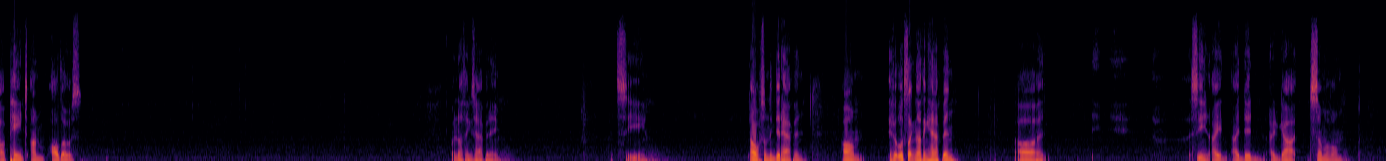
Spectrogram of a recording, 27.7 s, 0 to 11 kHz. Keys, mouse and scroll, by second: 0.0-2.0 drag, 2.0 middle click, 2.7-3.9 drag, 9.8-14.2 middle drag, 19.3-21.0 drag, 22.3 r.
